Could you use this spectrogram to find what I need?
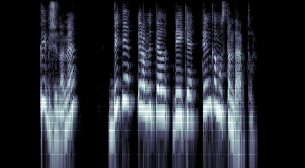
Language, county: Lithuanian, Kaunas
